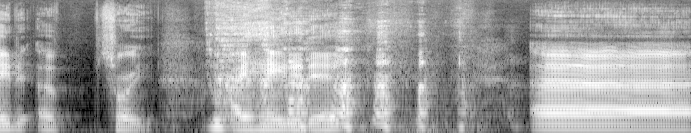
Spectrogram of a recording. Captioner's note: laughs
